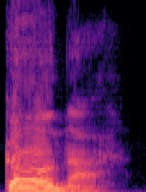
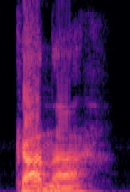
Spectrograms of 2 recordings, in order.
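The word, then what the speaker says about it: canard: Mas eu não vou falar canar. É canar. Por quê? Porque depois do A + N vem o A.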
